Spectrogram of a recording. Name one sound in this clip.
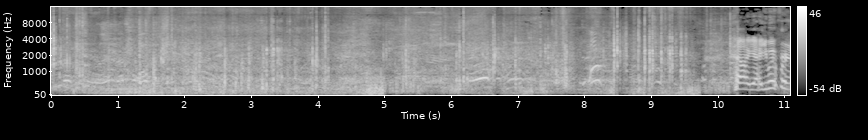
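Skateboard wheels roll and rumble on concrete.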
